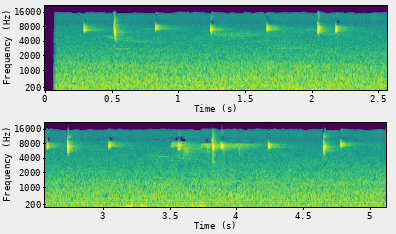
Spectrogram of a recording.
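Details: A dark-eyed junco perched on a twig in a Coast Live Oak gives sharp, very high chip calls, about a dozen in five seconds at an uneven quick pace, over a faint low rumble.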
